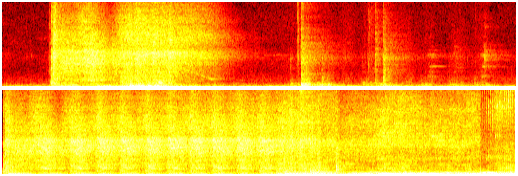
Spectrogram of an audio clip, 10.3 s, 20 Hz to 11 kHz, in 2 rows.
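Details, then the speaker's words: 1955 Austin Healey with H4 SU carburettors, before carb strip-down: cranks and catches, then runs lumpy and uneven with popping and spitting under heavy throttle; badly out of tune, either too lean or timing. "As you can hear, it's miles out of tune. So, I mean, that's giving it loads of throttle just to make try and make it pick up, you know, spitting out the car, which is either too lean or the or the timing."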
